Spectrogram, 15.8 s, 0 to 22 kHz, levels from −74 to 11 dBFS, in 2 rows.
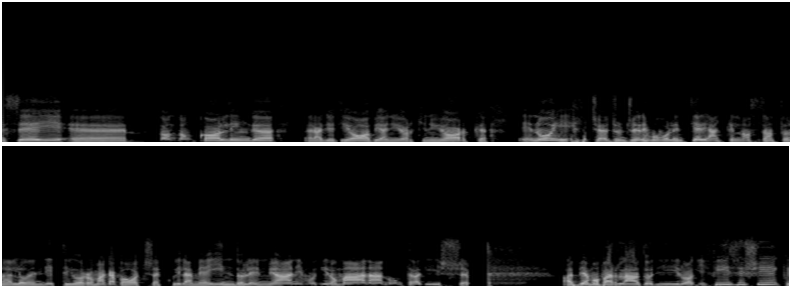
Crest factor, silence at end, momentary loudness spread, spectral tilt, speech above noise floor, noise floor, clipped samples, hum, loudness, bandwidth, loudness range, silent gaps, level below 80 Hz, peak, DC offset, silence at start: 18 dB; 0 s; 11 LU; -6.5 dB/octave; 27 dB; -50 dBFS; under 0.1%; none; -22 LUFS; 7.6 kHz; 3 LU; none; -66 dBFS; -4 dBFS; under 0.1%; 0 s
